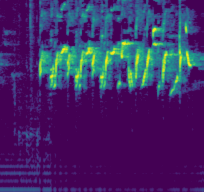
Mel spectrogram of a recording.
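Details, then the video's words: Newly caught wild European goldfinch singing: a rapid, unbroken run of bright, twittering chirps and short trills that ripple quickly up and down for about two seconds, with a steady low electrical hum underneath. "غناء حسون بري"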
